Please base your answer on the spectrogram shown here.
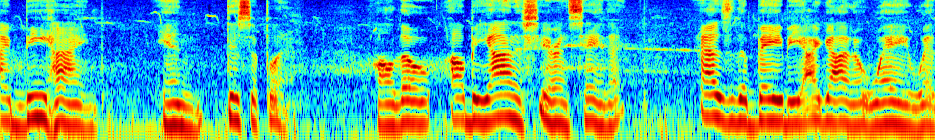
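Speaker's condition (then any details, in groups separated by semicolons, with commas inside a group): ALS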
